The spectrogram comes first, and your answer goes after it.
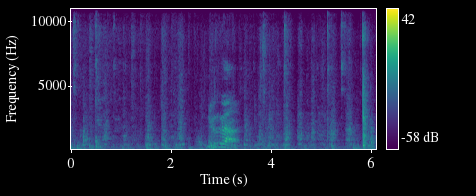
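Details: Labrador retriever puppy indoors crying at his brother to be taken out soon for a walk; one wavering, harmonic whine rises and falls mid-clip amid panting, shuffling noises and a person saying "hey".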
